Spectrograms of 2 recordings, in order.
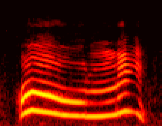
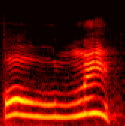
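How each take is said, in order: First: Even higher, louder squeal; amazed shriek. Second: Very high, loud delighted squeal; amazed shriek. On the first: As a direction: scream it in delight. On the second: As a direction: shriek with disbelief. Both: Real, not acted. Amazed at loot.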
